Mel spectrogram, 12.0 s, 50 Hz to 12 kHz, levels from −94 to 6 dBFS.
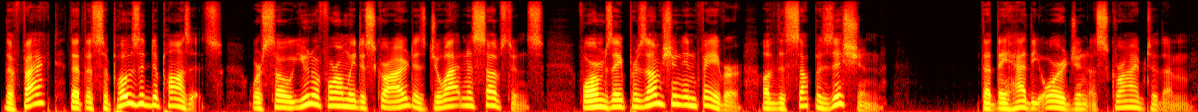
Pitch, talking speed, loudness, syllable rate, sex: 150 Hz, 145 wpm, -18 LUFS, 5.4 syllables/s, male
